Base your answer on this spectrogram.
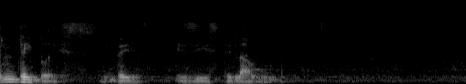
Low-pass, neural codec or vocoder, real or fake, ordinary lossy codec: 7.2 kHz; codec, 24 kHz, 0.9 kbps, WavTokenizer, medium speech release version 2; fake; MP3, 32 kbps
